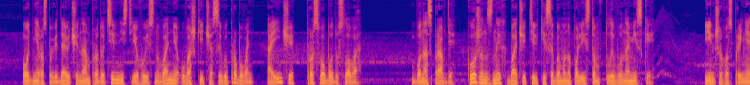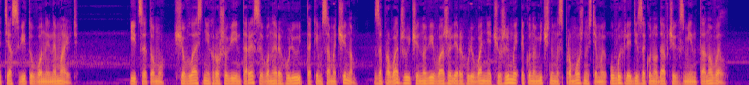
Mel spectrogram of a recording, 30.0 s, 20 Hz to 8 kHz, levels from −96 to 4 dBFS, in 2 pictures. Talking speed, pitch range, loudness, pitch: 120 wpm, 85-95 Hz, -24 LUFS, 90 Hz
